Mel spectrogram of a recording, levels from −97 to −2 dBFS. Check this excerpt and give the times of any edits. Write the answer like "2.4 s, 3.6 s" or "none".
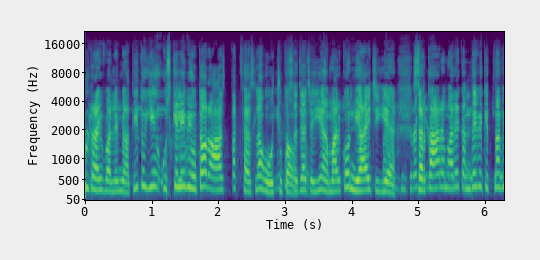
3.1 s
